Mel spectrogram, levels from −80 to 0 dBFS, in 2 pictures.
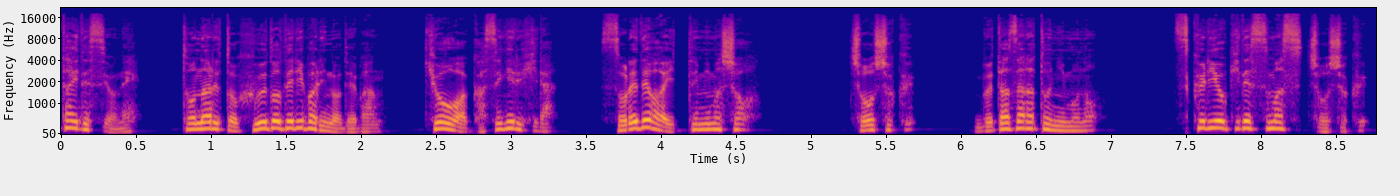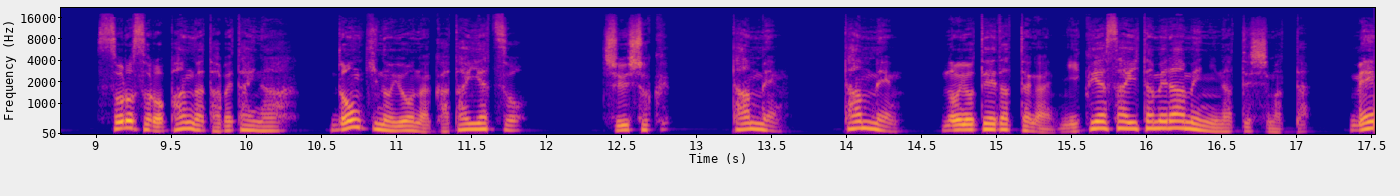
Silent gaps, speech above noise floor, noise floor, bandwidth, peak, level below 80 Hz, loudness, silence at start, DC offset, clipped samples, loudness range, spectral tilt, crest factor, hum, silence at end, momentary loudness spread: none; 62 dB; -83 dBFS; 18 kHz; -4 dBFS; -70 dBFS; -22 LUFS; 0 s; under 0.1%; under 0.1%; 3 LU; -5 dB/octave; 18 dB; none; 0 s; 17 LU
